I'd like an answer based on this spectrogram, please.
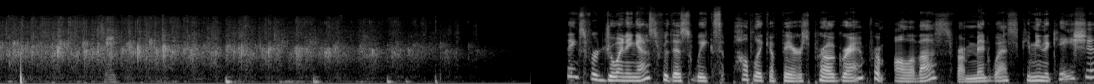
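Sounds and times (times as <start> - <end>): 
audience applause: 0.0 - 4.7
speech: 1.1 - 1.3, 5.7 - 10.9.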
